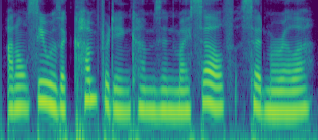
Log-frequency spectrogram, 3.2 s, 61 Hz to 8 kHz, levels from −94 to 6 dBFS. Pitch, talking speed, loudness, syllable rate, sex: 190 Hz, 205 wpm, -17 LUFS, 6.0 syllables/s, female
